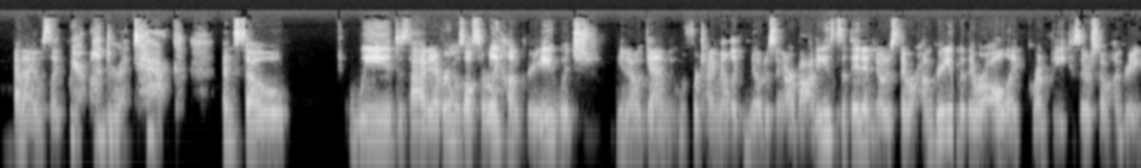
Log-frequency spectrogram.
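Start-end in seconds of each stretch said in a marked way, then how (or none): 0.8-1.7 put-on whisper, much higher pitch. Recalling an anxious room, the speaker repeats what they told everyone: retelling a whisper. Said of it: "And I'm like whispering".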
